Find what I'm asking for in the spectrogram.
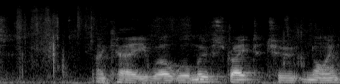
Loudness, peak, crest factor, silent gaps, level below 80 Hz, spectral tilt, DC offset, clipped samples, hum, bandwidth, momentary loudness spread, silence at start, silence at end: -26 LUFS; -10 dBFS; 16 dB; none; -48 dBFS; -7 dB/octave; under 0.1%; under 0.1%; none; 16 kHz; 17 LU; 0 s; 0 s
